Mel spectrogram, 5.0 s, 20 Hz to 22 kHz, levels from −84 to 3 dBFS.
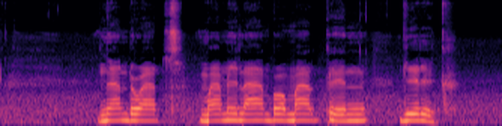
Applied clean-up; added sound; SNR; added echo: none; none; none; none.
